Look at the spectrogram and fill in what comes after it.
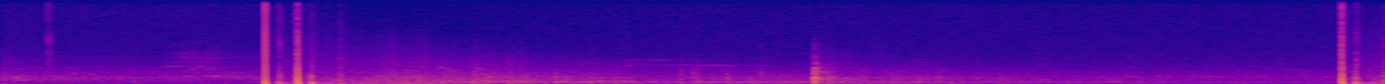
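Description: Aerial firework shells bursting at a distance: two sharp bangs about two seconds in, followed by echoing rumble, a single bang around six seconds, and another pair of bangs near the end.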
